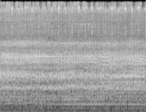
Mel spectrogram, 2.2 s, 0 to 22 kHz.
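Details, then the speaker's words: 2020 Ford Escape 1.5 at idle: steady high-pitched whine over an even idle, heard mostly from the alternator. A water pump was first suspected; the noise seemed to go away with the AC off. "We're hearing most of her coming out of the alternator. I thought it was a water pump."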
